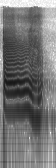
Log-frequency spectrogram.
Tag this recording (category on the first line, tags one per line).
Sound effects > Other
fart
flatulence
gas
